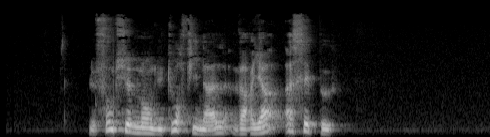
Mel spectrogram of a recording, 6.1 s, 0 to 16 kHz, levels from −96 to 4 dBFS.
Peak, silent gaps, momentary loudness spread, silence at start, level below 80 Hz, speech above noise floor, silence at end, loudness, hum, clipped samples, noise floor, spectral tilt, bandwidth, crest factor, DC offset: -10 dBFS; none; 8 LU; 1.1 s; -80 dBFS; 50 dB; 1.95 s; -27 LUFS; none; under 0.1%; -76 dBFS; -6.5 dB/octave; 11 kHz; 20 dB; under 0.1%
